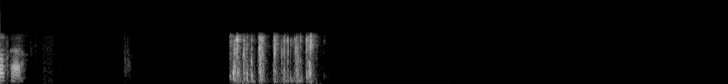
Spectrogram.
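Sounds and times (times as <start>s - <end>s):
speech: 0.0s - 0.4s
deck of cards being shuffled: 2.3s - 3.3s.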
